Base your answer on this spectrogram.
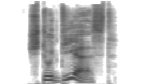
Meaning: second-person singular present of studieren
- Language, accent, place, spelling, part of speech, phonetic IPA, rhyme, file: German, Germany, Berlin, studierst, verb, [ʃtuˈdiːɐ̯st], -iːɐ̯st, De-studierst.ogg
